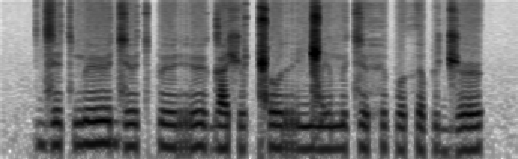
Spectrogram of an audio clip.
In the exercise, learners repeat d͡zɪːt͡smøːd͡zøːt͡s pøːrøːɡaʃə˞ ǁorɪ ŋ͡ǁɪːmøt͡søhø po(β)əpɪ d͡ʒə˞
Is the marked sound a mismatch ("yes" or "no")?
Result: yes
